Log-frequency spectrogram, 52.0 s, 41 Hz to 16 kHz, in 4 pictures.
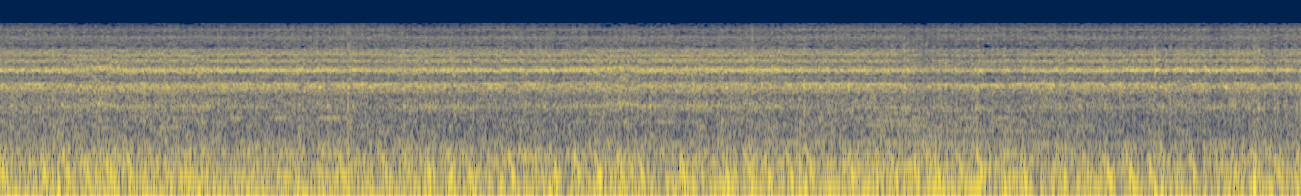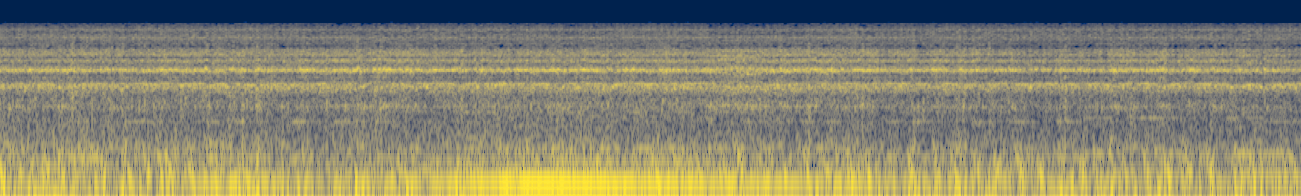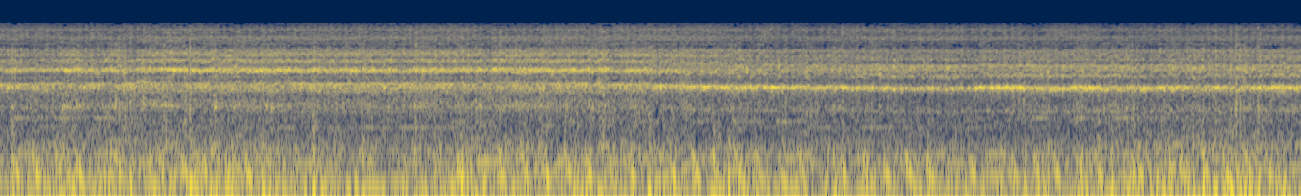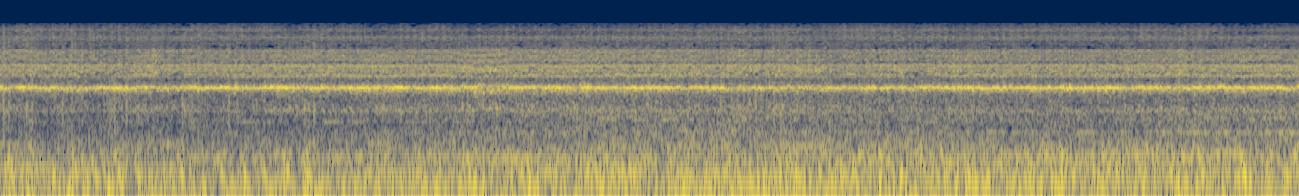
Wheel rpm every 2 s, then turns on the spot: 160, 160, 160, 160, 160, 160, 160, 160, 160, 160, 160, 160, 160, 160, 160, 160, 150, 150, 140, 140, 140, 140, 140, 140, 140, 140.
none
